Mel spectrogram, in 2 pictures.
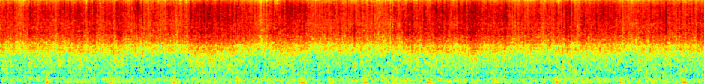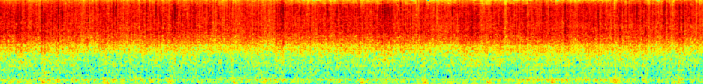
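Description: Heavy rain pelting a moving car, heard from inside the cabin, steady throughout over a low hum of road and engine.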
